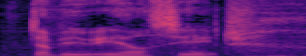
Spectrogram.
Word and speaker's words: Welch: W-E-L-C-H. Yeah, how do you pronounce spell it all the time. W-E-L-C-H. What do you say? Welch. Welch. Just like the that. Grape juice.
